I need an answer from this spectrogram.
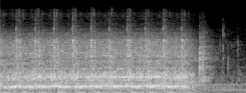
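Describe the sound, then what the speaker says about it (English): A new sewing machine stitches fabric in a fast, even mechanical whir with a regular ticking pulse, loud and close, running for about two seconds before stopping. "So we're in and we're gonna sew."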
